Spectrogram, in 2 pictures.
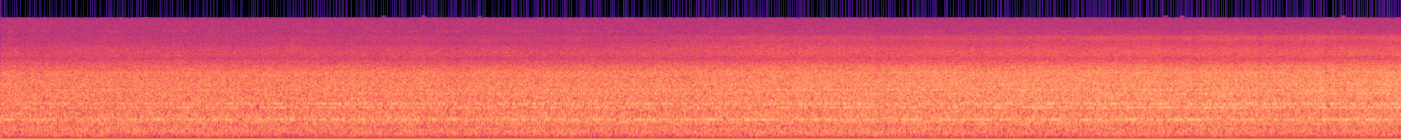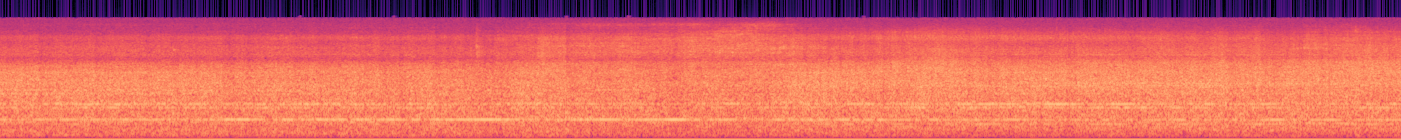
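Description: Electric locomotive-hauled passenger train running slowly into a station platform: a steady rumble of the train with a constant hum from the locomotive.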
